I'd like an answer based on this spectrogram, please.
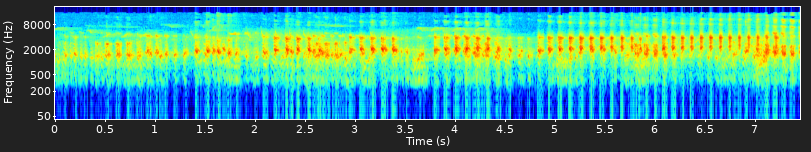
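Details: Loud close edible frog croaking, long runs of fast, evenly pulsed rattling notes, several frogs overlapping almost without pause.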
